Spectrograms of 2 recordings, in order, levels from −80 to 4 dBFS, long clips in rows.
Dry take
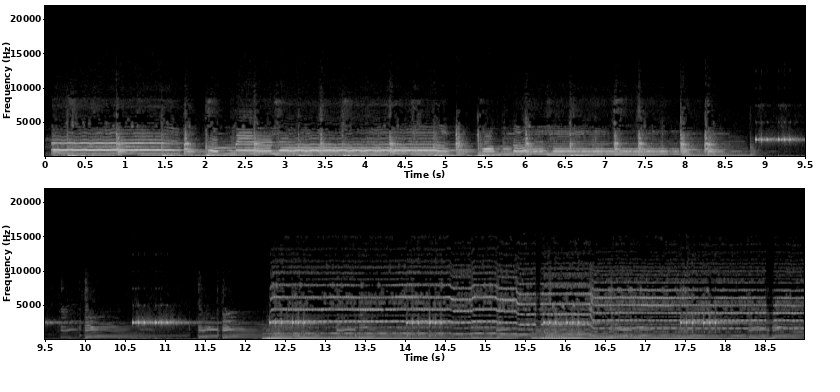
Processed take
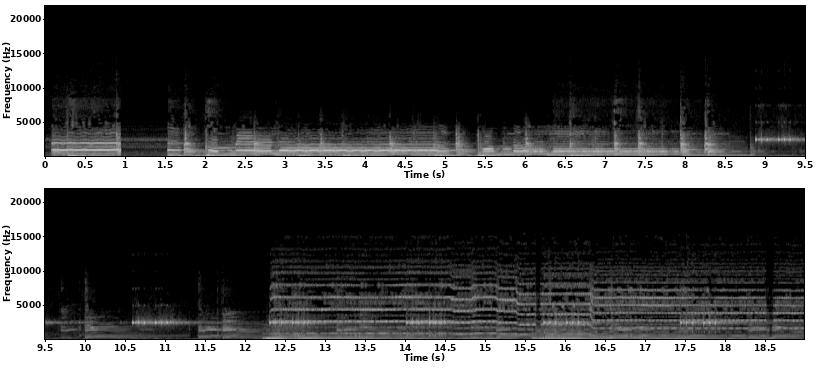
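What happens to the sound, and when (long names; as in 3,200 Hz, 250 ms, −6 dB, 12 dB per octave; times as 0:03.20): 0:00.94–0:01.53: fill with room tone
0:02.31–0:06.34: Gaussian smoothing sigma 2 samples
0:08.38–0:09.03: delay throw 520 ms, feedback 45%, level −15.5 dB
0:11.52–0:14.93: double-tracking delay 48 ms −6 dB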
